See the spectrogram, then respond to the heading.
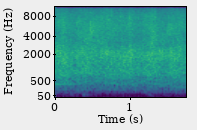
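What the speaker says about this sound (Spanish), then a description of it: "un aplauso para Javier." Brief burst of audience applause for a speaker at a corporate mortgage-credit event, a loud, dense wash of clapping from a crowd close by.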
